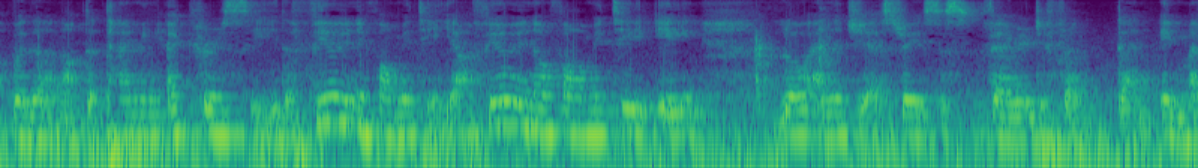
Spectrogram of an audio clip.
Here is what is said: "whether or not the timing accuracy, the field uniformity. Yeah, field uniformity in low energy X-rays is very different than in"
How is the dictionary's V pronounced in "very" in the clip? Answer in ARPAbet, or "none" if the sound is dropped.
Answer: V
